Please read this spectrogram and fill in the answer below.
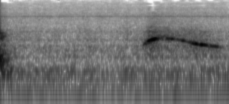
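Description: A single short whistle-like note about one and a half seconds in, rising quickly and then sliding down over about half a second.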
